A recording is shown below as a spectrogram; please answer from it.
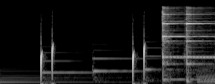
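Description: Subscribe-animation sound effects: two quick double pops like button clicks, about half a second and a second and a half in, then two bright bell dings near the end that ring on. Soft piano music plays underneath.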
